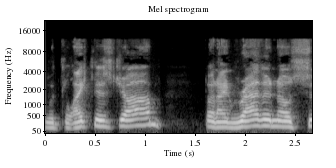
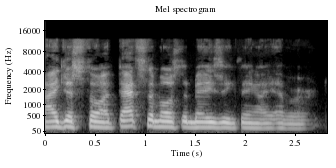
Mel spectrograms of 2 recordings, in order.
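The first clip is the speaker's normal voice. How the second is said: ordinary talk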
